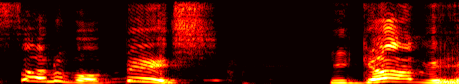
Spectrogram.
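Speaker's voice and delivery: furious scream, high and drawn out. Retelling a friend's reaction to a ghost attack in a game: imitating DPO screaming. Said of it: "D P O screamed, like, he went off".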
